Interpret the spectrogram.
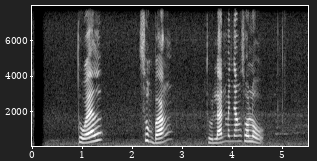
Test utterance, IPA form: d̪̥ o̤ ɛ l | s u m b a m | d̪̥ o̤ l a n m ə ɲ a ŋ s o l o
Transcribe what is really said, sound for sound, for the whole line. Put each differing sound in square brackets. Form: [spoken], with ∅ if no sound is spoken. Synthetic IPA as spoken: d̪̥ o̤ ɛ l | s u m b a [ŋ] | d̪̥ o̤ l a n m ə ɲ a ŋ s o l o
